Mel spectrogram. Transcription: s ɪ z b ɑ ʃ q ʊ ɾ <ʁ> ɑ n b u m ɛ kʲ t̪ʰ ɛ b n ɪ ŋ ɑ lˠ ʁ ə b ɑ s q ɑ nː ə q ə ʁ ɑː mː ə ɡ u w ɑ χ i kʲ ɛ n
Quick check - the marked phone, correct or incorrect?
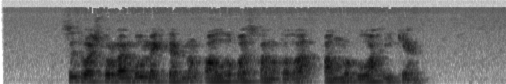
correct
